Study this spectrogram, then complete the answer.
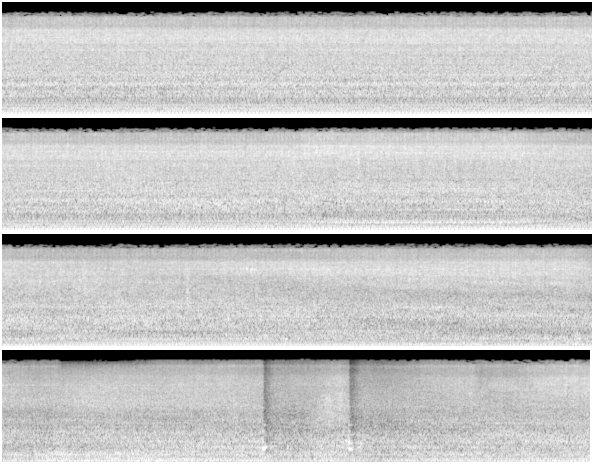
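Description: A motor hums and throbs steadily nearby.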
